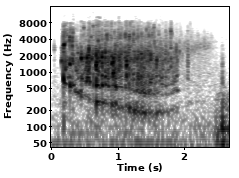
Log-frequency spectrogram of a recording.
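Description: Water is poured into a glass in one steady splashing stream lasting nearly two seconds, trailing off into a brief trickle and a small knock at the end.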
